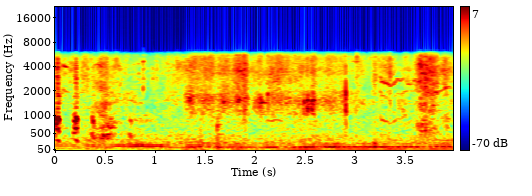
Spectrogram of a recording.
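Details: English Mastiff Dozer and Boxer Bo playing together at a dog park; rough snuffling and breathy grunts with a few brief high whine-like squeaks near the end, over steady outdoor background noise and a person speaking nearby.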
